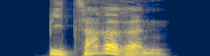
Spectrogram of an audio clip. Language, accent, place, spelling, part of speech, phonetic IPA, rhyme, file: German, Germany, Berlin, bizarreren, adjective, [biˈt͡saʁəʁən], -aʁəʁən, De-bizarreren.ogg
- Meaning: inflection of bizarr: 1. strong genitive masculine/neuter singular comparative degree 2. weak/mixed genitive/dative all-gender singular comparative degree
